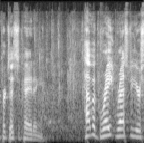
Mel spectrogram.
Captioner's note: applause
